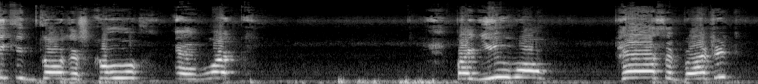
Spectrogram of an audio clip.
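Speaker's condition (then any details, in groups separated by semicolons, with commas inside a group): Cerebral palsy; wheelchair user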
